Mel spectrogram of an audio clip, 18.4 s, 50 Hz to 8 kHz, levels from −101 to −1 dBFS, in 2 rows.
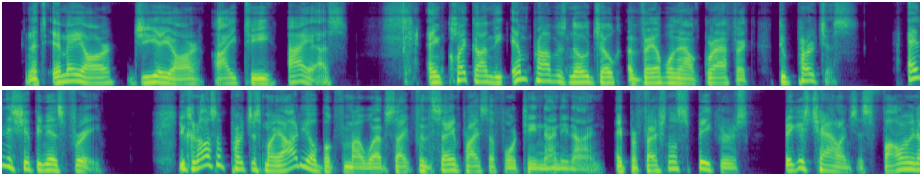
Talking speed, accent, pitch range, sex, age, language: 140 wpm, American, 120-160 Hz, male, 50-69, English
